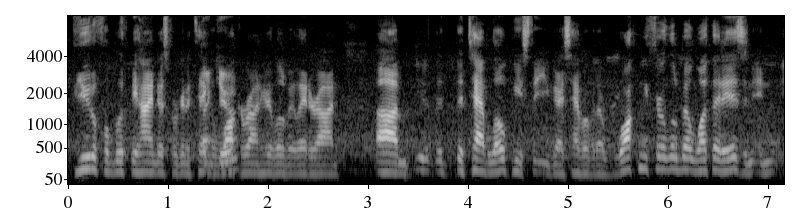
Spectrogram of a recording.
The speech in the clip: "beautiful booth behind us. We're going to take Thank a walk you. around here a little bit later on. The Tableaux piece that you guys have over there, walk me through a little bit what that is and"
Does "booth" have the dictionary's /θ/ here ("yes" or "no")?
yes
